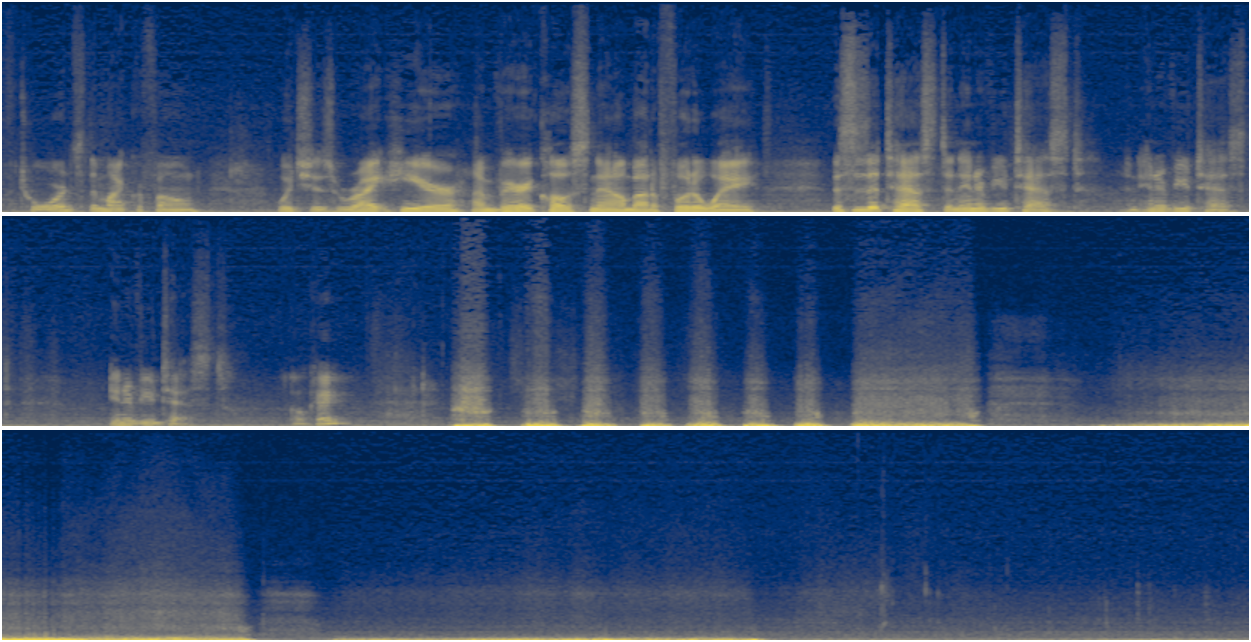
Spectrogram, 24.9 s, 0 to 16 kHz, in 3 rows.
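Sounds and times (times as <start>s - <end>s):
low rumbling noise: 11.3s - 22.1s
low thumps on microphone: 11.4s - 14.9s.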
